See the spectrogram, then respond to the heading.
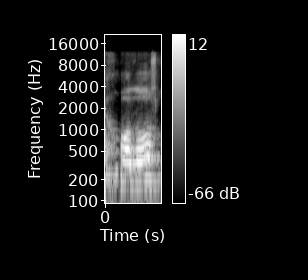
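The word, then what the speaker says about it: ὁδός: significa camino fense esta palabra jods este se pronuncia jods porque tiene arriba de la o de la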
